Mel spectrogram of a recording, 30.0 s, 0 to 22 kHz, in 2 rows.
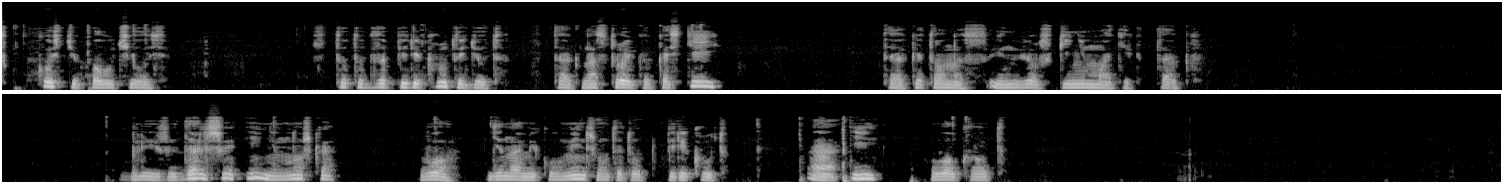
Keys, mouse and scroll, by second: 0.1 scroll up 2, 0.2 shift+middle click, 1.2 click, 2.9 click, 6.8 click, 9.9-11.6 scroll down 3, 10.4-11.6 scroll up 1, 11.6 scroll down 1, 11.7-12.9 scroll down 1, 12.9 click, 16.3-17.7 scroll down 2, 17.7 click, 17.7-18.1 scroll down 2, 22.9 a, 23.4 i, 25.3-25.7 scroll down 4, 26.3-29.0 scroll down 1.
